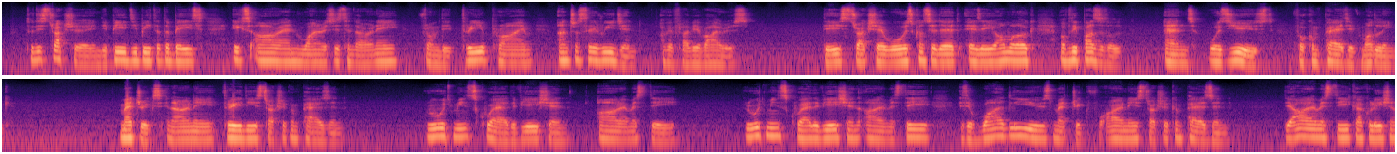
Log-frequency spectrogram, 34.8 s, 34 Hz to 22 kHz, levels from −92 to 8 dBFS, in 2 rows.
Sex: male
